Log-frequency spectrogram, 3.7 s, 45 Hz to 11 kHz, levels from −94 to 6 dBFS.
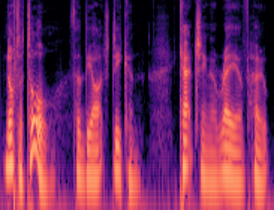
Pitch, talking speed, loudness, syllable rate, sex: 115 Hz, 180 wpm, -20 LUFS, 4.6 syllables/s, male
